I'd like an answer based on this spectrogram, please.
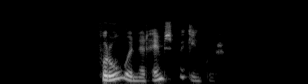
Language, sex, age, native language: Icelandic, female, 40-49, Icelandic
